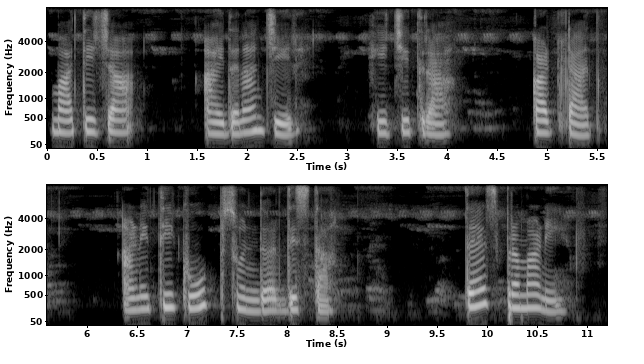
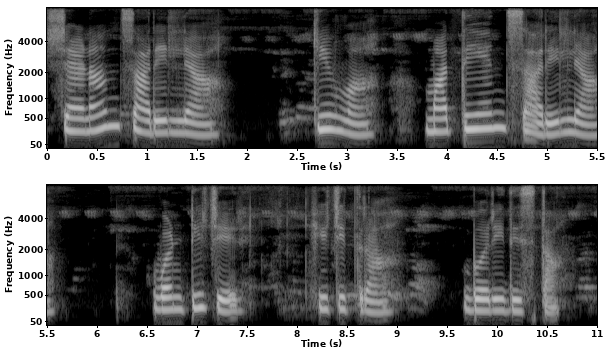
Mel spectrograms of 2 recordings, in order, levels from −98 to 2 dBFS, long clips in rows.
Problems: none marked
